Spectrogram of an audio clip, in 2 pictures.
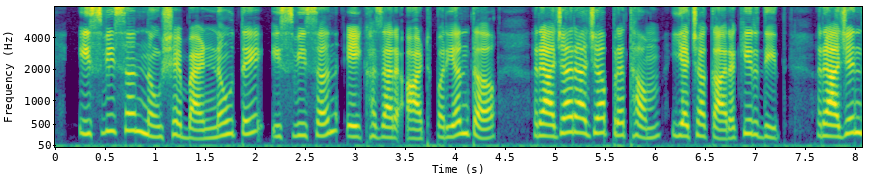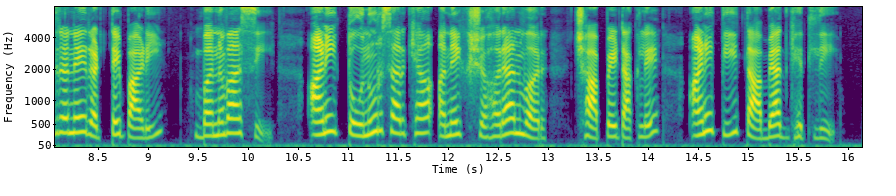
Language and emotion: Marathi, neutral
